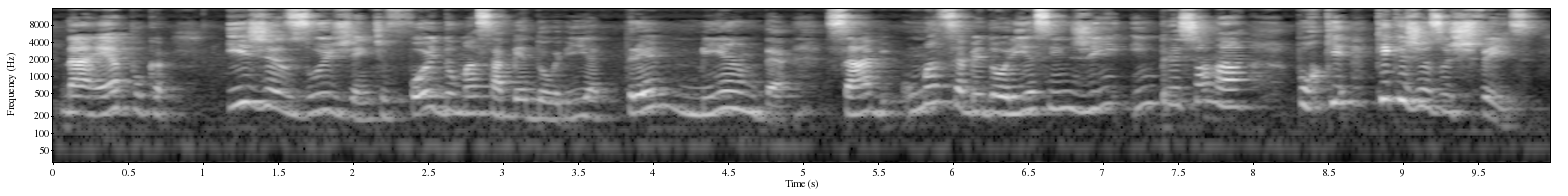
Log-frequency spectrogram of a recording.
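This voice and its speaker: A woman's voice: a little high, expressive, measured pace, a little mellow. A woman with a Brazilian Portuguese accent gives a conversational Bible lesson, explaining earnestly and speaking straight to her viewers. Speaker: Bible teacher. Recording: roomy echo.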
